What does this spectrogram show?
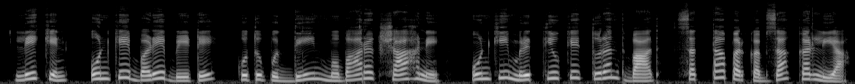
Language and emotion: Hindi, neutral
